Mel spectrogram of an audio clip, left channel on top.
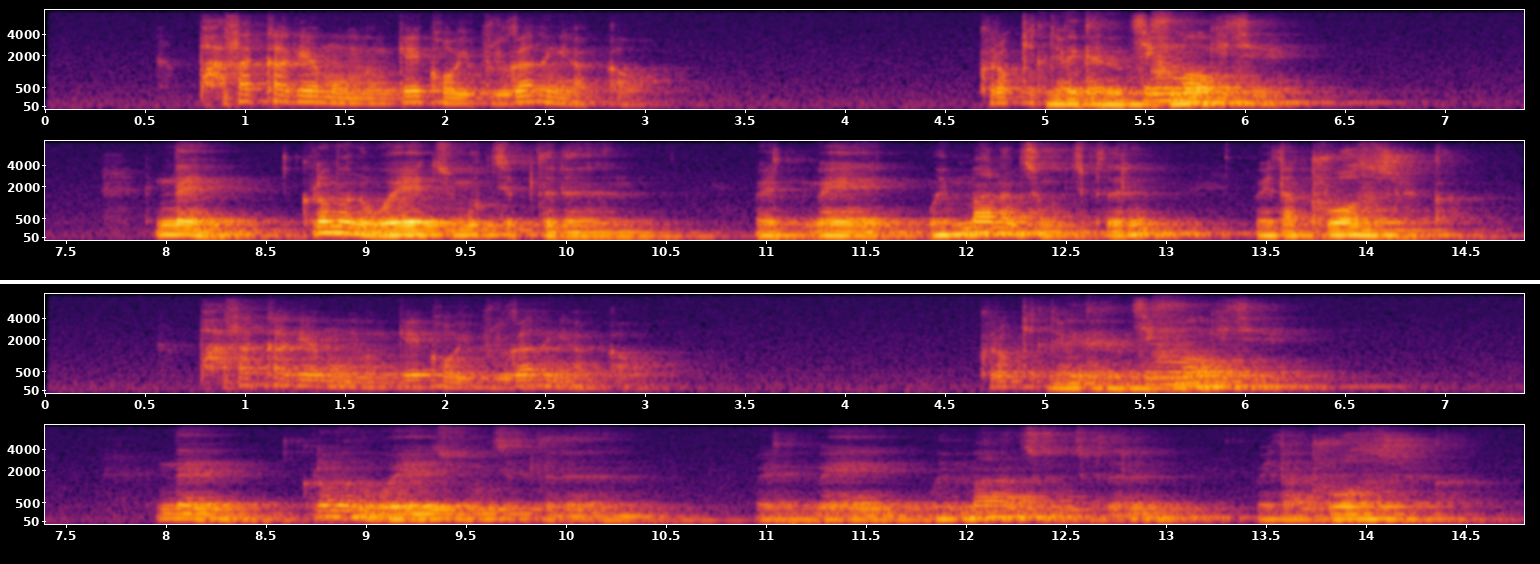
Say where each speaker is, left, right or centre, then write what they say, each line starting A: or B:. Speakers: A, on the left; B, on the left.
A: 바삭하게 먹는 게 거의 불가능에 가까워. 그렇기
B: 근데
A: 때문에
B: 그
A: 찍먹이지.
B: 부먹, 근데 그러면 왜 중국집들은, 왜, 왜, 웬만한 중국집들은 왜 다 부어서 줄까?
